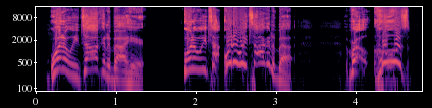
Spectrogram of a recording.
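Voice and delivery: high, fast disbelieving cry; incredulous outburst. Real, not acted. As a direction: squeal in disbelief. Ranting about Kirk Cousins deal.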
